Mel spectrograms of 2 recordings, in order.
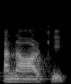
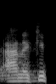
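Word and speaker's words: anarchy: This is नाउ a classic case of regional अनार्की, ठीक है, या एनार्की पढ़ना चाहिए, सही प्रोनाउंसिएशन, बचपन की आदत है अनार्की पढ़ने की, वो मैं बोल गया, लेकिन करेक्ट प्रोनाउंसिएशन है एनार्की।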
